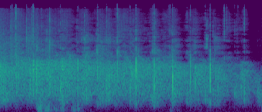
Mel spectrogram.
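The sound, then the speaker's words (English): Audience applause welcoming a speaker to a morning talk, many hands clapping in a continuous, fairly quiet patter for the full four seconds, with a few sharper claps standing out. “So can we give him a big welcome and do our best to honour him? Dan, everybody.”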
